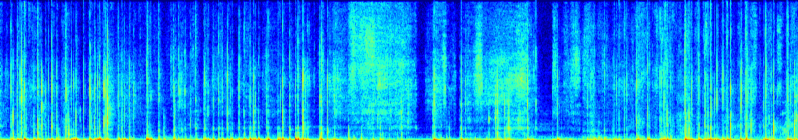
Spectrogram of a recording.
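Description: A thin, flat yellow printed foil/plastic "Help me Honey" sheet mask packet, held in both hands, is scratched and tapped with long dark acrylic nails. The result is a steady run of quick, dry crinkling and scratching, broken by short, dull taps heavy in the low end, with a few brief quieter gaps.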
